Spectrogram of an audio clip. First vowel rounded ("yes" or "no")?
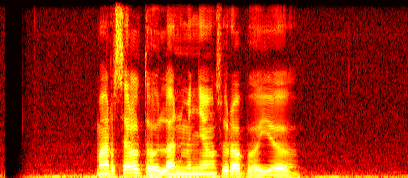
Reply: no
